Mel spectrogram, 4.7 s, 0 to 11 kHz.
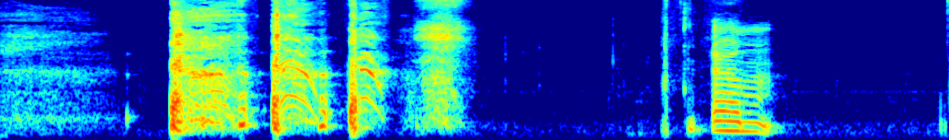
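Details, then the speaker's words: A run of several harsh, dry coughs, then a shorter cough with a voiced catch, from an adult whose asthma has been flaring for about 10 days and who feels run down; cough. "I'm probably going to end up coughing a bit too cuz for whatever reason the last 10 days or so my asthma's been playing up"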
